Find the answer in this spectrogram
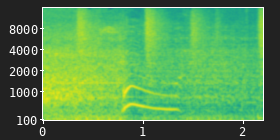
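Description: Motorway traffic on the bridge overhead: a steady roar of tyres and engines. About a second in, a short squeal rises and then falls in pitch.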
